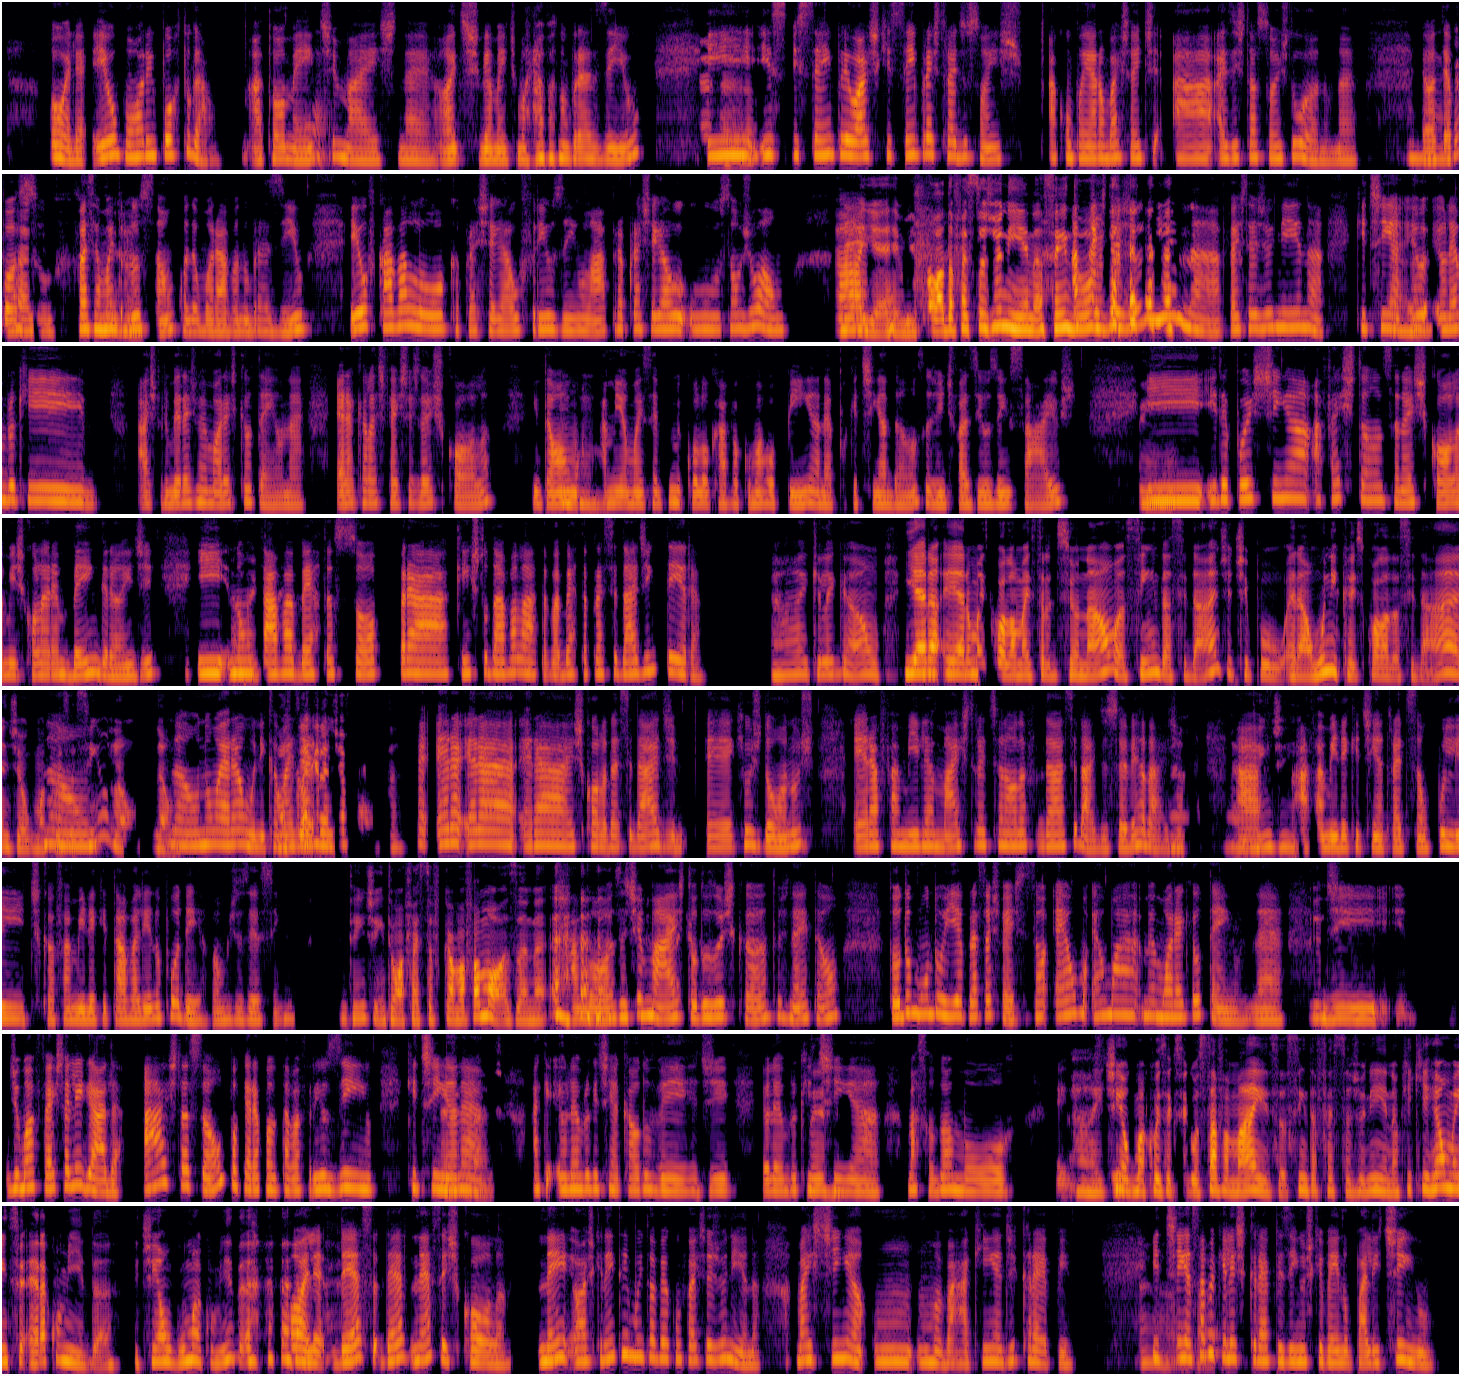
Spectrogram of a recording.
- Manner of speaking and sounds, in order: laughing while speaking: "morava no Brasil"; laugh; laugh; laugh
- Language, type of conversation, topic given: Portuguese, podcast, Que tradições estão ligadas às estações do ano onde você mora?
